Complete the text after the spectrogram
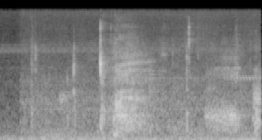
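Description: A man sips a hot drink.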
